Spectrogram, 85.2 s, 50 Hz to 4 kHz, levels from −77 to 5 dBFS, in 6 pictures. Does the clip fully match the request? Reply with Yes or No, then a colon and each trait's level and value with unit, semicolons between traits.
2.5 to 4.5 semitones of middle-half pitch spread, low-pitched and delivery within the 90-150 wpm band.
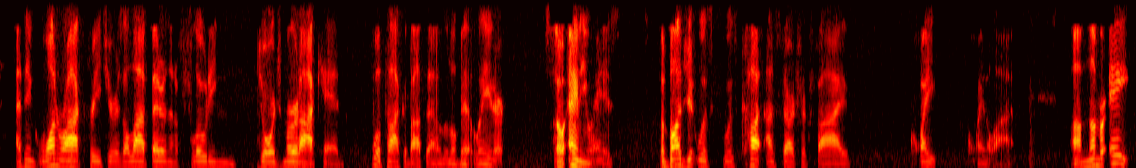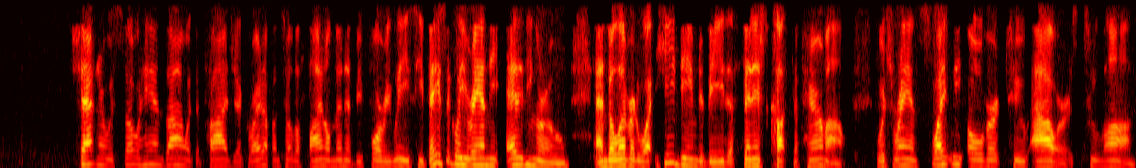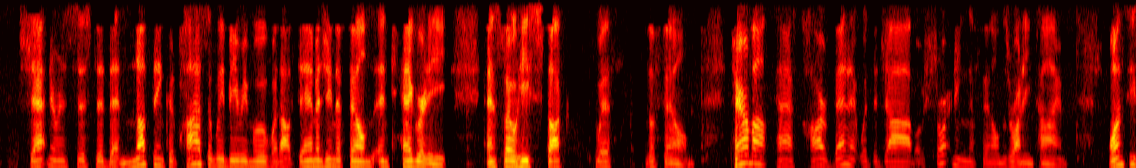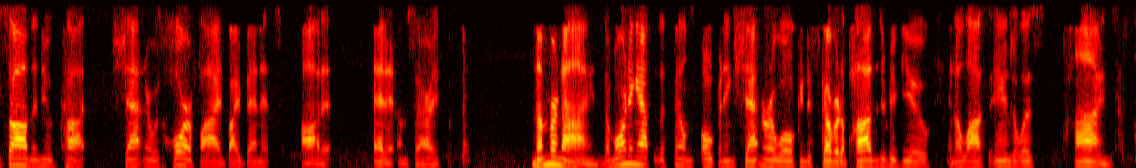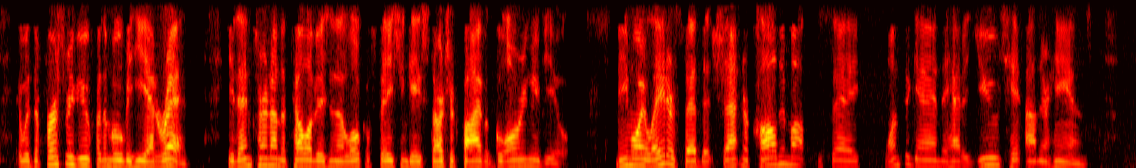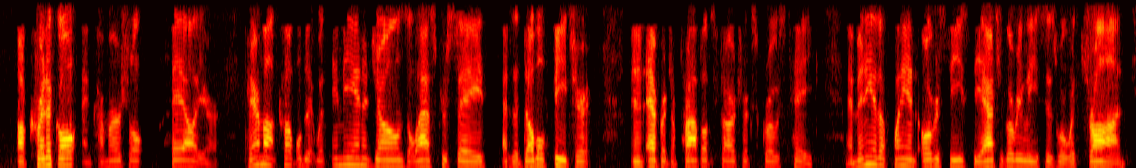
No: average, 3.6 semitones; low, 125 Hz; average, 165 wpm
